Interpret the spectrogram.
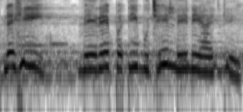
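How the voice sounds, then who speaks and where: A woman playing a stern, dutiful witch ghost who scolds lazy housewives in an animated moral story. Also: high voice, slow. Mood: indignant. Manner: admonishing, righteous. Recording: long hall reverb, music behind.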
